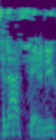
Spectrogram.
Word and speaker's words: Tinashe: I can't pronounce it wrong. Is it Tinashe. Tinashe.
